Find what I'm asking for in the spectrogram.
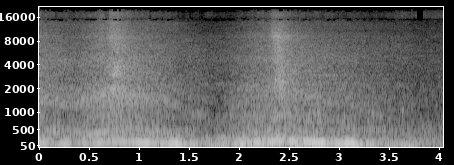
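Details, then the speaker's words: Daihatsu Mira small petrol engine revved twice after tightening a loose exhaust bolt: smooth, low, no squeal or diesel-like exhaust-leak puffing; earlier squeal and leak noise gone. "crazy should I turn it off yeah it's not making noise I know a loose bolt wow"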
